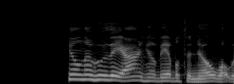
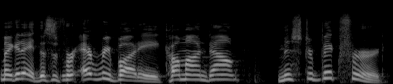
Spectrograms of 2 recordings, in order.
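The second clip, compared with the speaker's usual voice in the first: game show host; 9 semitones higher than usual. Acted. Game show host calling contestant.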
